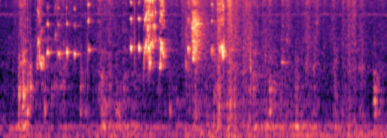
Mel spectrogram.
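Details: Lutino lovebirds, a male among two females he chooses between: quick run of thin, high squeaky chirps with some piping tonal notes in the middle, then softer chatter.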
